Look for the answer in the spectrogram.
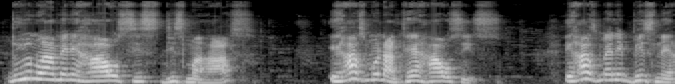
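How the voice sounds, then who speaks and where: A man's voice: high-pitched, fairly bright tone. A man with a Yoruba Nigerian accent delivering a fiery, mocking political commentary, switching between Yoruba and English. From southwest Nigeria. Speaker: online commentator.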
